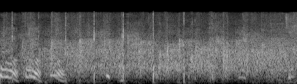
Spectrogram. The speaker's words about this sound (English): Unbelievable. Right, you can clap. I know, right?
